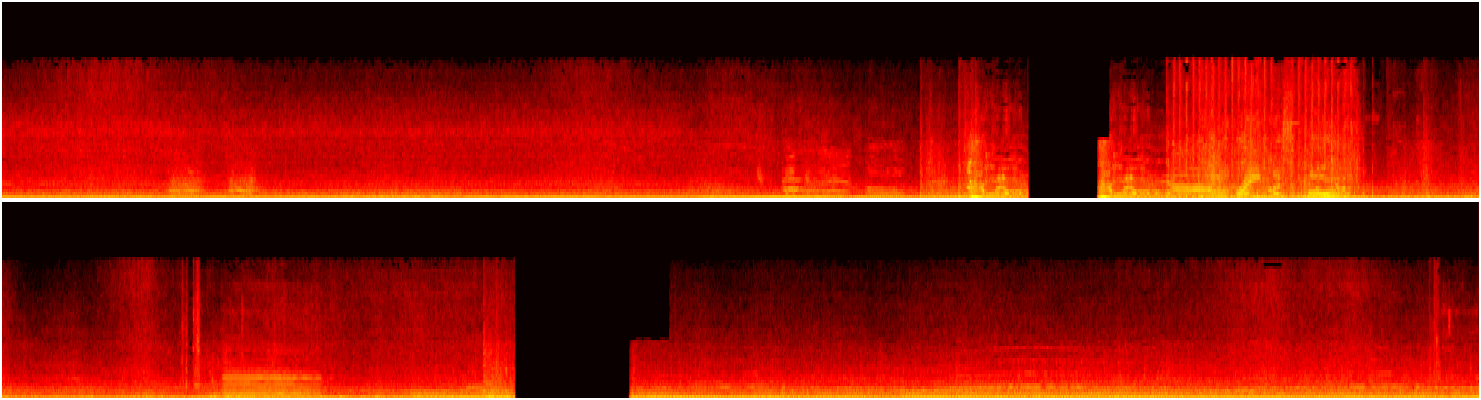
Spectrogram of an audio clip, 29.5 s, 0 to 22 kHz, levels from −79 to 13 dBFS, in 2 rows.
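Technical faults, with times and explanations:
10.27–11.54 s, stream reconnect: the sound drops out for 0.67 s, then comes back 0.60 s earlier than where it stopped, so a short stretch is heard twice, with a soft onset as it returns. The connection broke, the player went quiet, reconnected and started a fresh decoder mid-stream. The server resent a burst of already-played audio, and the first frame out of the new decoder fades in.
12.38–13.72 s, train of clicks: about fifteen sharp, near-identical ticks at a steady 11.3 per second, peaking around 10 dB above the surrounding sound. Such an evenly paced series of same-shaped pulses points to something injecting a spike repeatedly, likely interference from nearby equipment or a faulty connection or power supply.
19.90–21.09 s, stream reconnect: a 1.13 s silence, after which the sound picks up at a point roughly a second further on, so that portion is missing rather than repeated, again easing in as it returns. 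Another dropped connection and decoder restart, this time rejoining the live stream at its current position, skipping whatever passed during the gap.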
